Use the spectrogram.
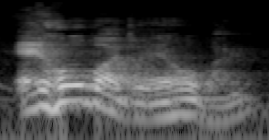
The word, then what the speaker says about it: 여호와: 그리고 그 단어에 여호와라는 그 단어의 이제 정확한 발음은 에호바죠.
